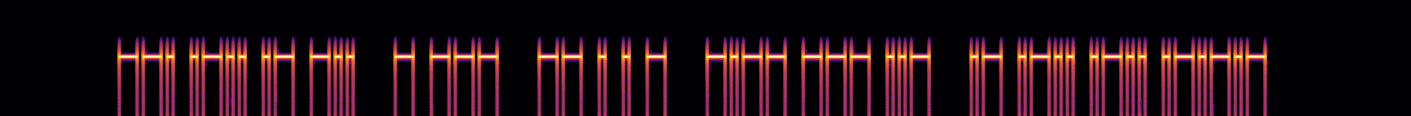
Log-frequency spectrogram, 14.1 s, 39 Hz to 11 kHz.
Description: Morse code, heard as a keyed tone, about 19 wpm, 700 Hz. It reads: GLAD TO MEET YOU ALL.
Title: Sentences from Top 1100 Words 20wpm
